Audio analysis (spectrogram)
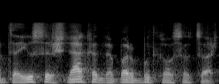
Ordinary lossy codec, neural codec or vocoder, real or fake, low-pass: MP3, 64 kbps; codec, 16 kHz, about 1 kbps, DyCAST, with the encoder's durations; fake; 7.2 kHz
